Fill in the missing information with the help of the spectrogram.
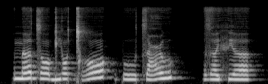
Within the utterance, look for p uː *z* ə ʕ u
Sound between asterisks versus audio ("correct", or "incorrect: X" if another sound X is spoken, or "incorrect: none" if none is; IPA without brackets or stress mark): incorrect: t͡s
